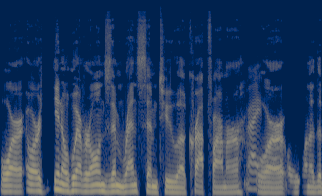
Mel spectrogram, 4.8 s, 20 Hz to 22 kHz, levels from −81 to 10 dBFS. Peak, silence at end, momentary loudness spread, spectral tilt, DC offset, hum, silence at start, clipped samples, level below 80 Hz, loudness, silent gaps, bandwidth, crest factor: -10 dBFS; 0 s; 7 LU; -6 dB/octave; under 0.1%; none; 0 s; under 0.1%; -62 dBFS; -26 LUFS; none; 17.5 kHz; 14 dB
